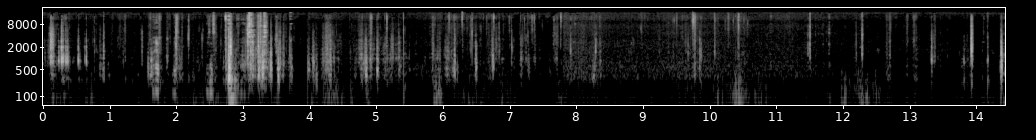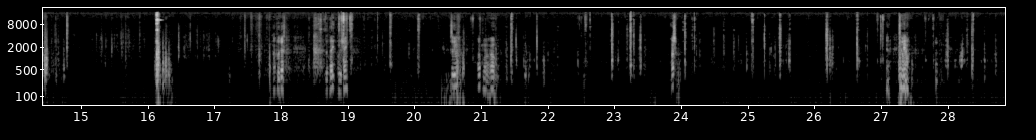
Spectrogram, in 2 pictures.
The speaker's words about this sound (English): I just got this chain. I'm going to get the new chain on the saw. This is boring, but it needs to be done.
